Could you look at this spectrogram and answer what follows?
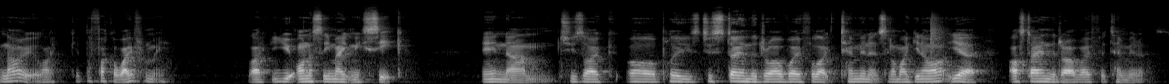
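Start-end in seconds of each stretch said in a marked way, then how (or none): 0.0-4.1 mock-agitated, worked-up outburst. Recounting an argument, quoting own reply to a woman urging them inside; retelling a worked-up outburst. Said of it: "and I was so worked up".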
